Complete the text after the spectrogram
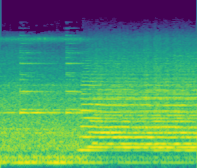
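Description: A train horn blows loudly.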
